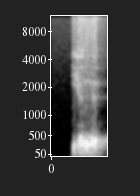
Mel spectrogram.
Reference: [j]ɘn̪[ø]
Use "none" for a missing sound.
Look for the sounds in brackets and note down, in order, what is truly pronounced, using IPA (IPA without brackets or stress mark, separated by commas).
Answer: j, ɘ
